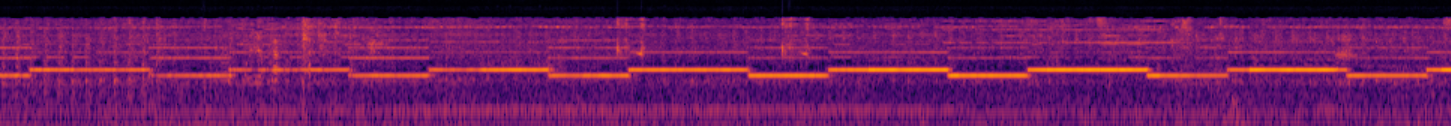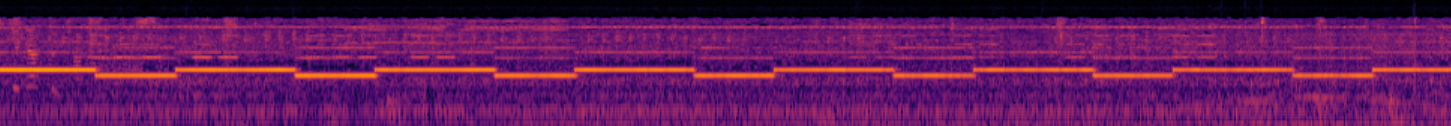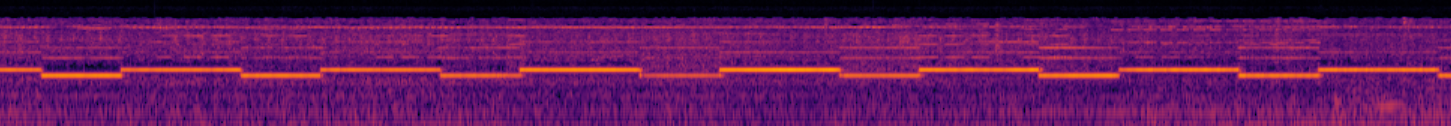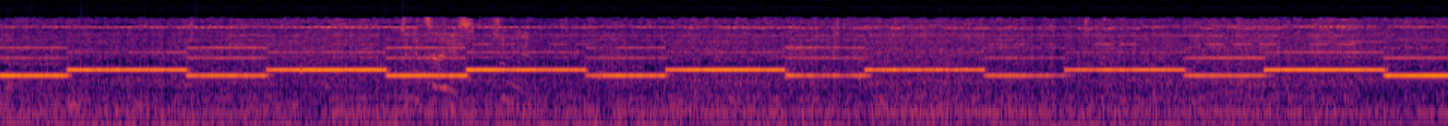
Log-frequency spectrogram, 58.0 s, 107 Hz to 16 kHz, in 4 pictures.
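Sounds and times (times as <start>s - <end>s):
engine and road noise: 0.0s - 58.0s
two-tone ambulance siren: 0.0s - 58.0s.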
